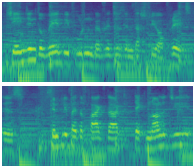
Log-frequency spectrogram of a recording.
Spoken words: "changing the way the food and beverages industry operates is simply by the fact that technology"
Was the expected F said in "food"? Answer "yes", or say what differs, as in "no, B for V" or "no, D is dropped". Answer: no, P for F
